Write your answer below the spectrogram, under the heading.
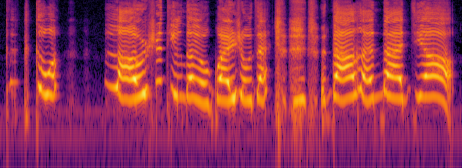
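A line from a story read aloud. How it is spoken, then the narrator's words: Sobbing. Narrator (Chinese): 蓝色的小家伙抽泣着说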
